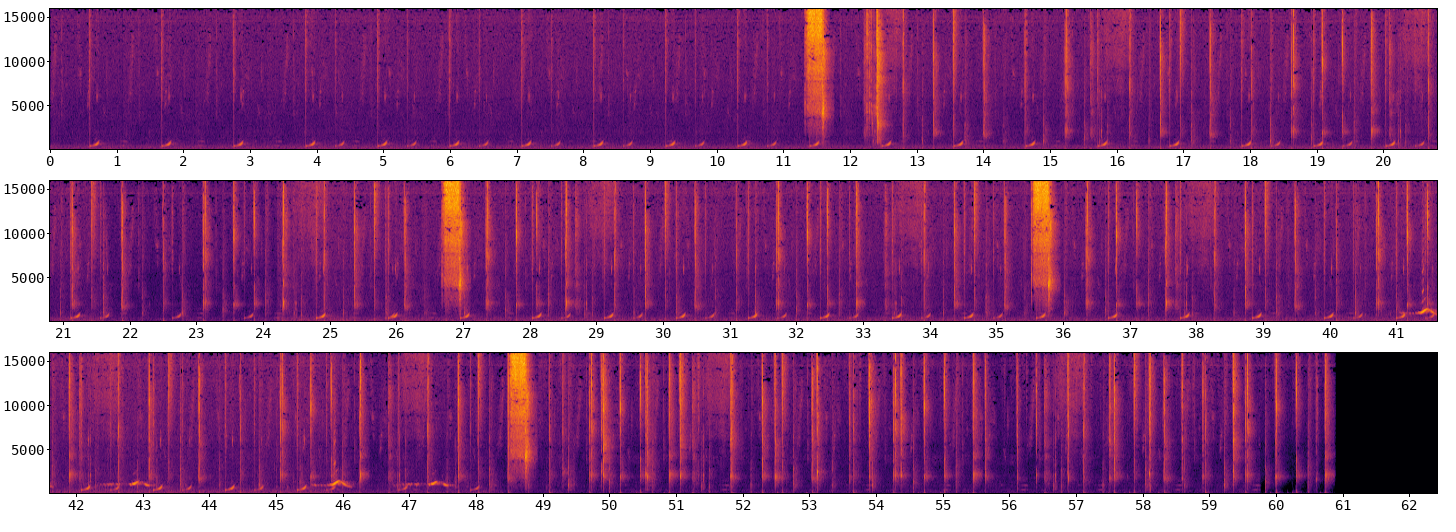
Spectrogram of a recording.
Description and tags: SonicPostcard WB Felix
Here's the SonicPostcard from Felix, all sounds recorded and composition made by Felix from Wispelbergschool Ghent Belgium
belgium, cityrings, ghetn, sonicpostcards, wispelberg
